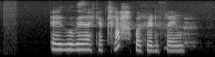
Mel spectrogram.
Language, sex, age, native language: Icelandic, female, 11, Icelandic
